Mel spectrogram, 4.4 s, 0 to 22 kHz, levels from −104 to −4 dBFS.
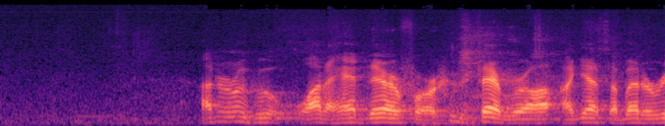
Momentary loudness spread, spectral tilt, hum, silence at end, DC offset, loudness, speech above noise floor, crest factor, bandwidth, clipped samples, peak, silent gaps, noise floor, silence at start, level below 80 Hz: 11 LU; -6 dB/octave; none; 0 s; under 0.1%; -28 LUFS; 35 dB; 22 dB; 16 kHz; under 0.1%; -8 dBFS; none; -62 dBFS; 1.35 s; -72 dBFS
